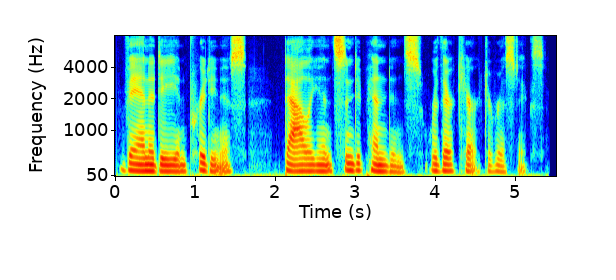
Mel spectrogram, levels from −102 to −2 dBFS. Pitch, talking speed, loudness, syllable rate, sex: 135 Hz, 100 wpm, -18 LUFS, 4.9 syllables/s, female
